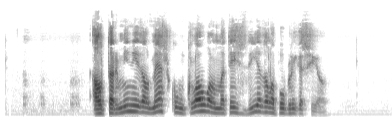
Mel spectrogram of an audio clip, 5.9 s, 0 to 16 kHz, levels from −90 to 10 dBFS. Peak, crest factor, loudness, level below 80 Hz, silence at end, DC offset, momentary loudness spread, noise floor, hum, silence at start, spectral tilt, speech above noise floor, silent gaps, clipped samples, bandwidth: 0 dBFS; 26 dB; -23 LUFS; -78 dBFS; 1.05 s; under 0.1%; 13 LU; -77 dBFS; none; 1.4 s; -4.5 dB/octave; 54 dB; none; under 0.1%; 11 kHz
